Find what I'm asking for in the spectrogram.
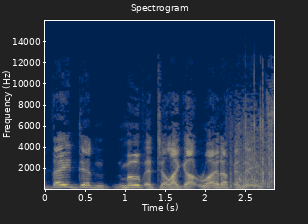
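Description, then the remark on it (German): A voice talks over pigeon sounds, then a sudden, dense burst of flapping wings rushes up as an enormous flock of pigeons takes flight when a person reaches them. “Und dann gehe ich um die Ecke und da saß diese enorme Schar Tauben. Und als ich bei denen ankam, stoben sie hoch.”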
